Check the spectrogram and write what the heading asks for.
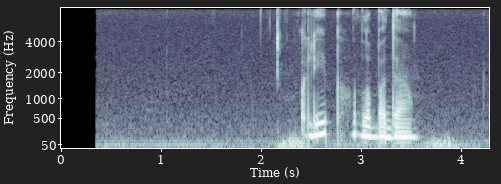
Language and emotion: Russian, neutral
